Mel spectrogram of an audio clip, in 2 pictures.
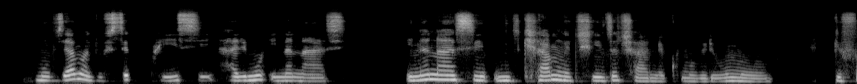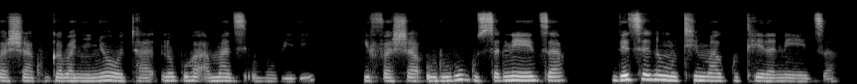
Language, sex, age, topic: Rundi, female, 18-24, agriculture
